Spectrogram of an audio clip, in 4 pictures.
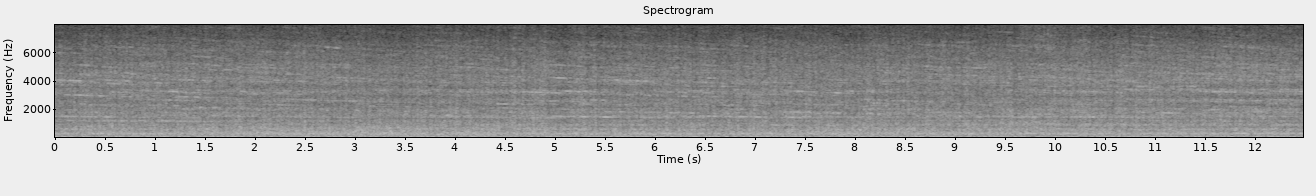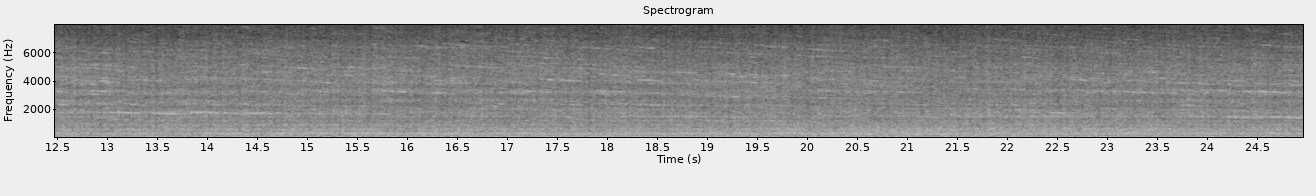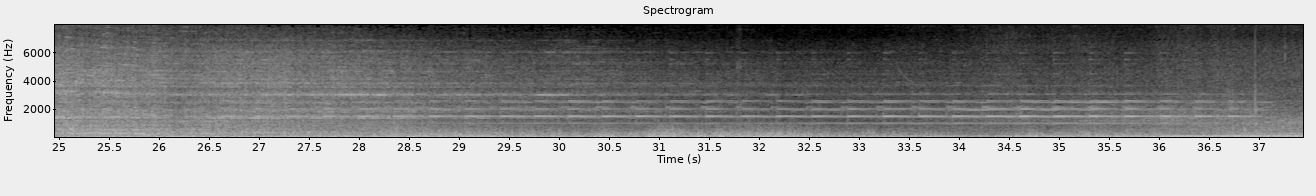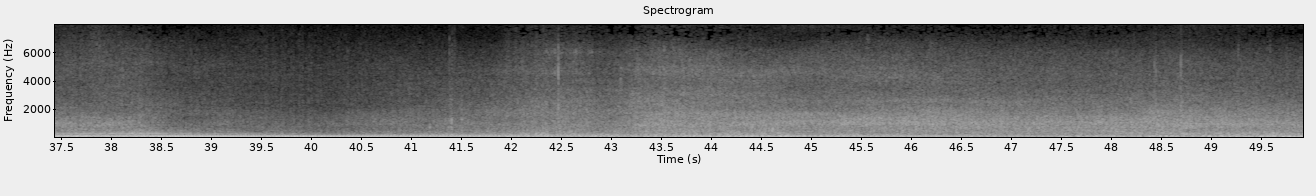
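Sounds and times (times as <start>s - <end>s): train wheels clattering on rails: 0.0s - 40.2s, 41.2s - 49.9s
electronic crossing bell ringing: 26.7s - 37.8s.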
